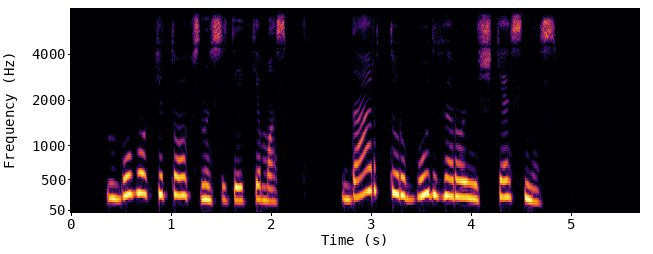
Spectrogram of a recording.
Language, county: Lithuanian, Kaunas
